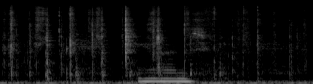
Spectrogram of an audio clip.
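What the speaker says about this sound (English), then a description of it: "so I shuffle my cards a little weird." A deck of cards being shuffled up close, a soft papery riffle with a brief buzzy flutter in the middle, under a single spoken word.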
